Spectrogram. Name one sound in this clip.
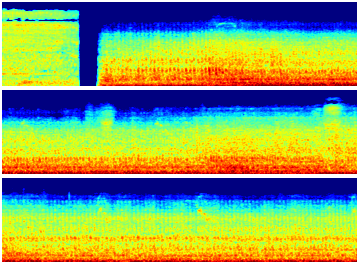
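A loader engine rumbles steadily nearby.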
